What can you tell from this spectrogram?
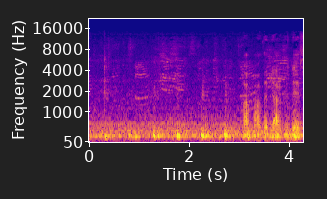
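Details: Doppler fetal heart monitor at a 36-week pregnancy checkup, baby girl, reported healthy: rapid regular whooshing thumps at about 130 a minute; fetal heartbeat.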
